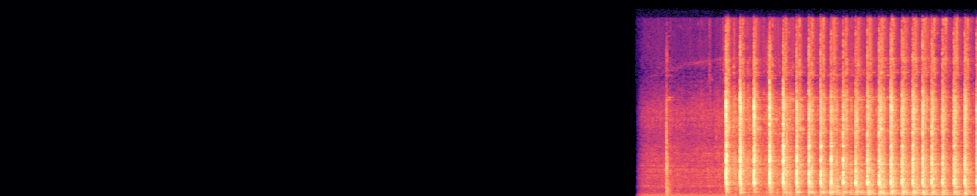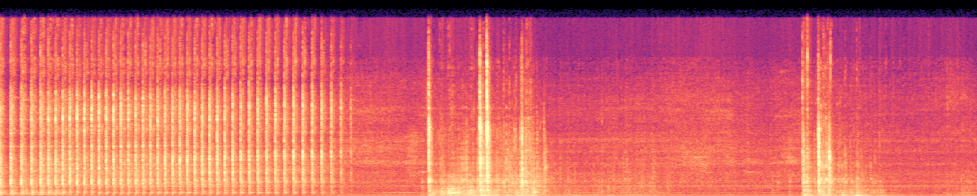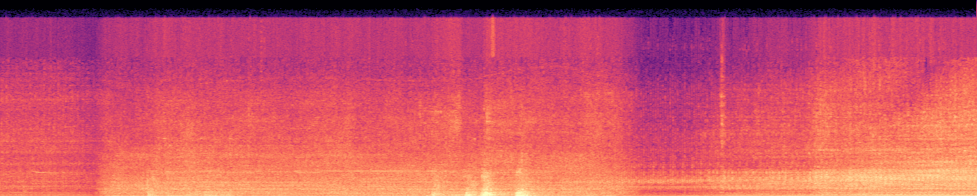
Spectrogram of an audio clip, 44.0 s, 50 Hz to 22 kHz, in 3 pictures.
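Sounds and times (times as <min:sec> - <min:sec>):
machinery clanks and scrapes: 0:10.9 - 0:39.0
diesel engine running: 0:14.6 - 0:43.9.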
